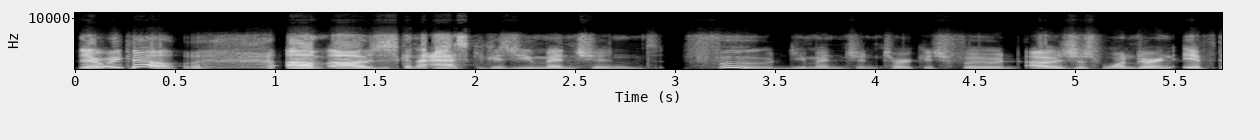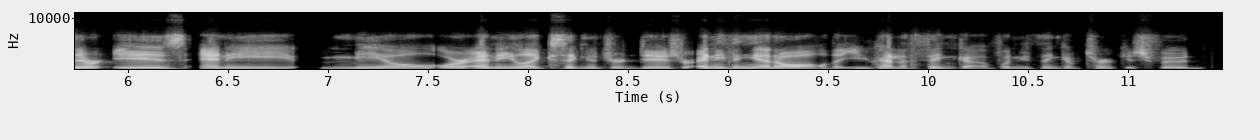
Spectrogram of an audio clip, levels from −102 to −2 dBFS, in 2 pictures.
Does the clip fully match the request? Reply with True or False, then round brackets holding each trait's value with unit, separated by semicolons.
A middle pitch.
True (150 Hz)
